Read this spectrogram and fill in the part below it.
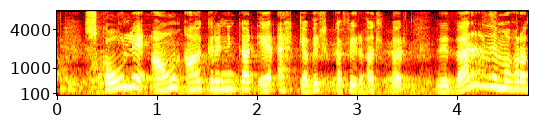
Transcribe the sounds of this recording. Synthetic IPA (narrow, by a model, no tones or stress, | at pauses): skoːwlɪʔaːwnaðkɾejniŋkaɾɛɾɛhcɪaðvɪr̥kafɪɾɪɾʔœt̪l̥pœɾt̪n | vɪðvɛɾðʏmaðfaɾa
